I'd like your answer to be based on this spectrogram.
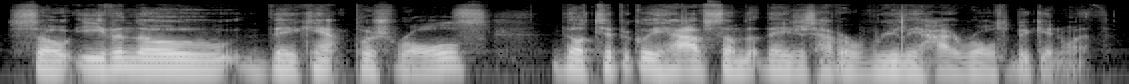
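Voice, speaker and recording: A man's voice: medium pitch, flat delivery, a little fast, darkish tone, no echo. Guy game mastering a tabletop rpg, explains stuff conversationally, pretty dry close sound. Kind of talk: casual tabletop game narration.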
